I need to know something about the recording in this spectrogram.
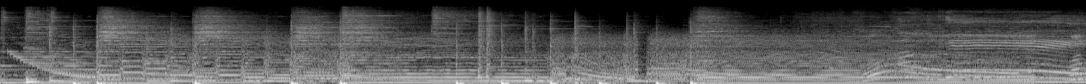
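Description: Live dangdut band playing with drum kit, electric guitars and keyboard, and a woman singing. The drum beat stops about seven seconds in, leaving a held chord with sliding notes.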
